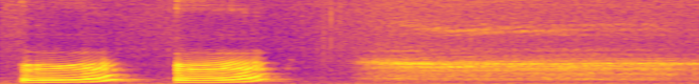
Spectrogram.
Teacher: it's called a retroflex approximant but look we'll just call it post alveolar because it's easier to deal with the tongue tip curls back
